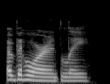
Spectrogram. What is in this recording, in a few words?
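"abhorrently", British English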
